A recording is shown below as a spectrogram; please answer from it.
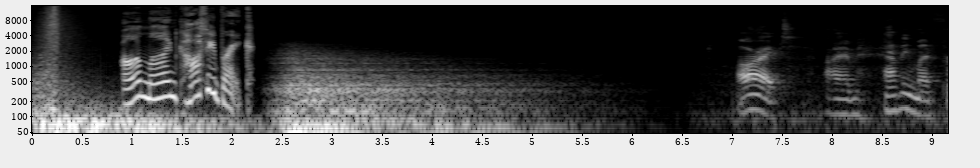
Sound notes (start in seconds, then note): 2.2 dramatic swoosh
